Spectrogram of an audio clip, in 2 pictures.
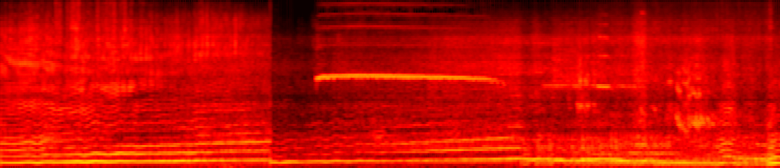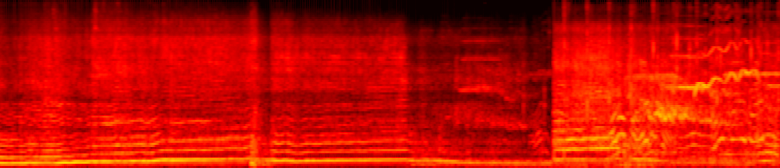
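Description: A rally car engine roars and revs as the car speeds by.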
